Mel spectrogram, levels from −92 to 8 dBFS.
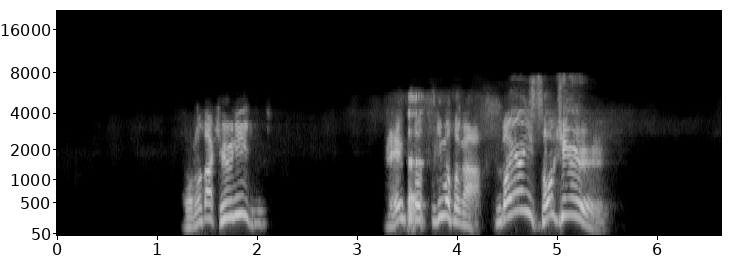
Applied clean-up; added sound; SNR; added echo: neural mask model Resemble Enhance denoiser.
